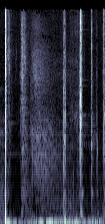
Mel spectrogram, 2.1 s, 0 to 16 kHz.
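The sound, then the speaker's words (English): Shots from a .22 caliber Russian biathlon rifle on a biathlon range come as a few sharp, brief cracks and clicks, faint and spaced irregularly across the short stretch, with quiet gaps between them. “an Ishmash, a 22 caliber Russian biathlon rifle. 50 meters away, the golf ball-sized target jitters in my front sight. I exhale, hold steady, pull the trigger.”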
